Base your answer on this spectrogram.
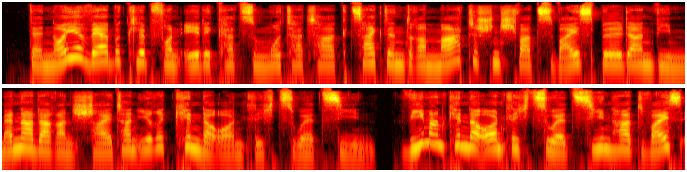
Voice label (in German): Kommentar; Einzelhandelswerbung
